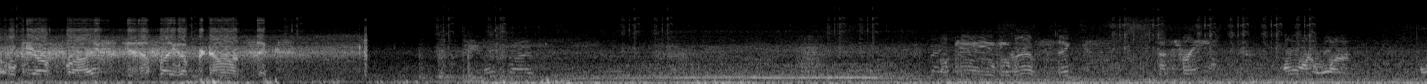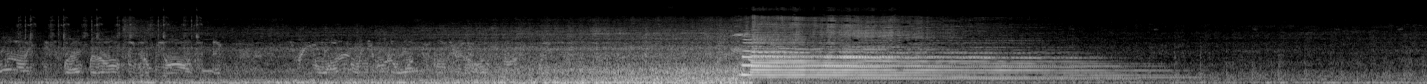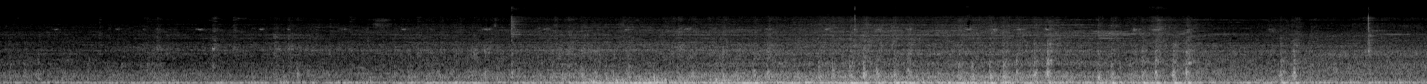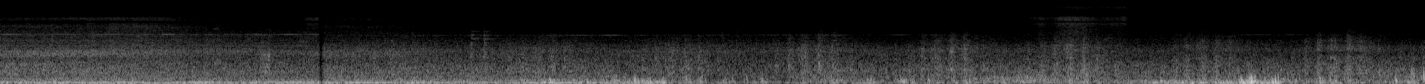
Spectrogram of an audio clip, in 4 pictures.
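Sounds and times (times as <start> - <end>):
diesel locomotive engine passing: 0.0 - 57.0
train cars clacking on rails: 14.3 - 43.2, 47.2 - 57.0
locomotive horn: 21.6 - 26.3.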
